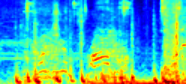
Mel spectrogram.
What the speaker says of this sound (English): So there's Arthur stealing some guy's horse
